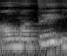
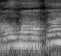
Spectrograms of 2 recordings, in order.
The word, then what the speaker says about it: Алматы: Нет, там переводится алма — это яблоко, алматы — яблоневый. Ну, Алма-Ата. Алма-Ата — это русское произношение. Алматы.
